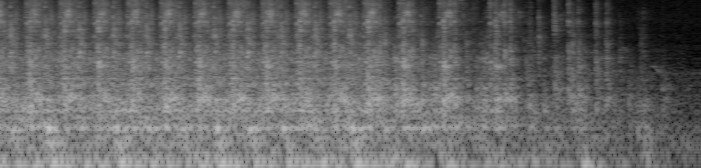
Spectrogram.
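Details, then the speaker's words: Chinese-built true mini diesel engine under test; light even mechanical clatter about four beats a second that slows and stops, running steadily, and it can be hand cranked. "And yes, I got the engine running, and it's running rather properly."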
